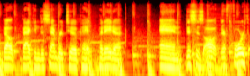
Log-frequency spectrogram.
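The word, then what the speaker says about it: Pereira: Apparently, there's no H sounding in his name. It's an R. So, Pererira. There you go.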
